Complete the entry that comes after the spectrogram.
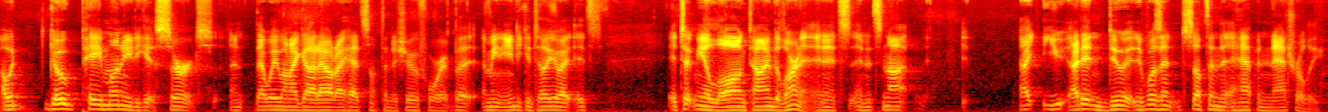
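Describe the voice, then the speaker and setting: Fairly quick delivery from a man in an ordinary speaking voice, medium-pitched, with fairly even intonation. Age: 30s. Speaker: military veteran. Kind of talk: casual chat.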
